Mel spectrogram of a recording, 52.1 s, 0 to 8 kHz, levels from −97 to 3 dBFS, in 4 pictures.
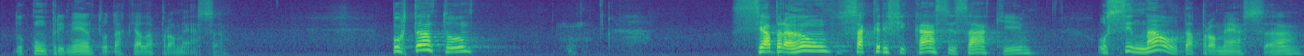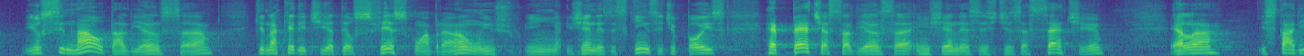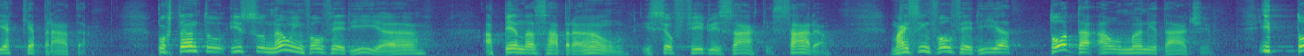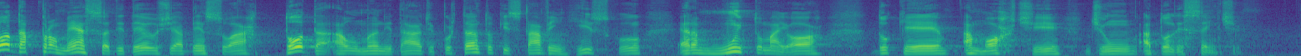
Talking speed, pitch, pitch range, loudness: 95 wpm, 115 Hz, 95-135 Hz, -23 LUFS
